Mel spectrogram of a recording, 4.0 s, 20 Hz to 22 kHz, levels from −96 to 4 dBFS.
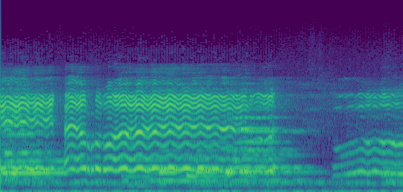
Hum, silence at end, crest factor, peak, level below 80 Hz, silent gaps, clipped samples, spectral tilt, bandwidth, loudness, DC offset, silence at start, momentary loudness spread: none; 0 s; 14 dB; -6 dBFS; -44 dBFS; none; under 0.1%; -4 dB/octave; 7 kHz; -18 LUFS; under 0.1%; 0 s; 14 LU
